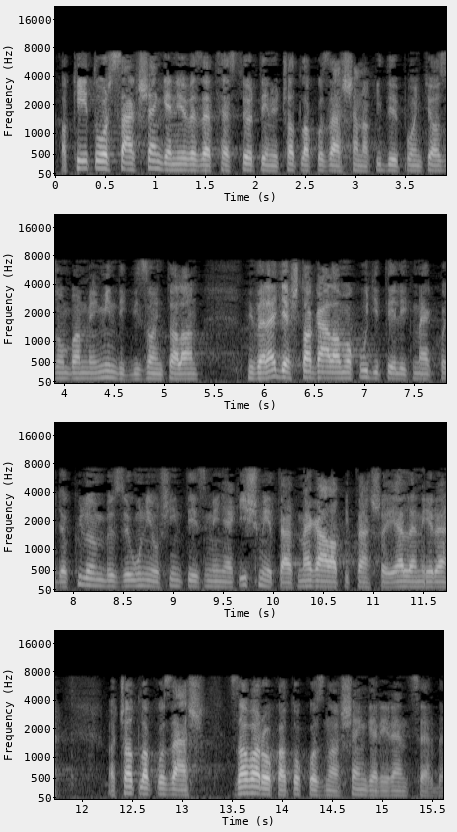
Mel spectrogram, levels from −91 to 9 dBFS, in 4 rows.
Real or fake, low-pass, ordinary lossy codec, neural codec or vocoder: real; 7.2 kHz; none; none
